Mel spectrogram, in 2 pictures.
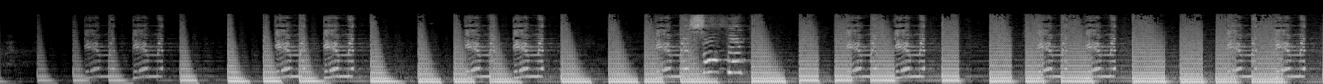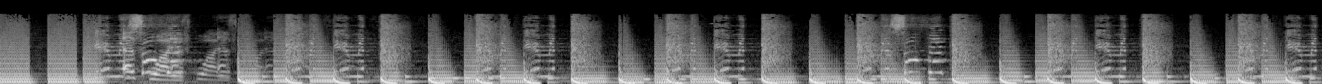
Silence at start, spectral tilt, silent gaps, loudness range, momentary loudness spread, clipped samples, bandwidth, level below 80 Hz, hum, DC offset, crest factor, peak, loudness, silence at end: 0 s; -5.5 dB/octave; none; 4 LU; 7 LU; under 0.1%; 11.5 kHz; -20 dBFS; none; under 0.1%; 12 dB; 0 dBFS; -13 LUFS; 0 s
